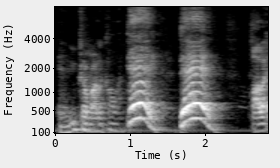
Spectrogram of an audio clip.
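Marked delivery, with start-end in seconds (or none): 0.9-2.2 put-on high, slow, loud child calling Daddy; little kid voice. The child running to the father, high excited kid voice. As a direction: squeal it like an excited toddler.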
